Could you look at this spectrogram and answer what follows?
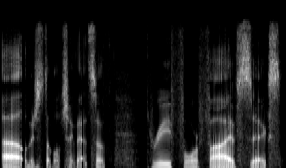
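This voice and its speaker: A man's voice: low-pitched, sing-song, unhurried, vocal fry, no echo, muffled recording. A man running a tabletop roleplaying game as game master, explaining rules casually with lots of fillers.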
